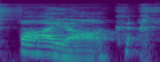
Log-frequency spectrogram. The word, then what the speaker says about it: Fyock: It's Fyock. Fyock. Okay. I apologize. Fyock.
